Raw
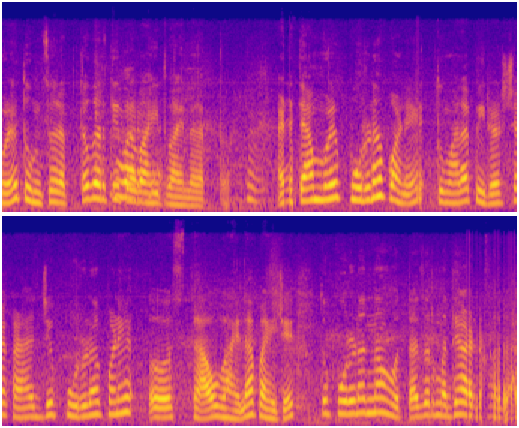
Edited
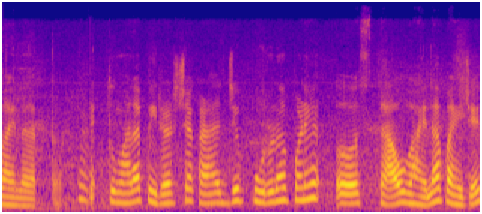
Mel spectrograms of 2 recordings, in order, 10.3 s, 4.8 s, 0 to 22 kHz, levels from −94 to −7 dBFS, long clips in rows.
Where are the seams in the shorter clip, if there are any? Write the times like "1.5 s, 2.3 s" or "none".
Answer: 0.9 s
